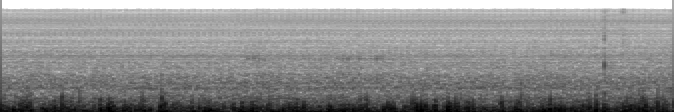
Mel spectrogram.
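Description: Uneven, gusty low rumble of wind buffeting the microphone.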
